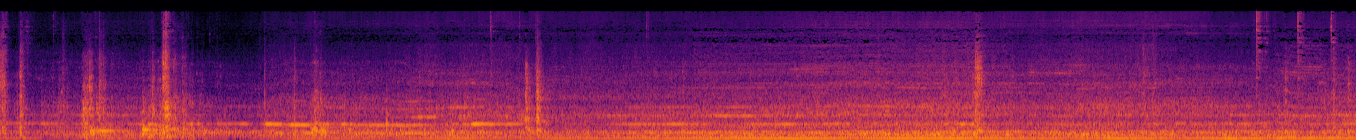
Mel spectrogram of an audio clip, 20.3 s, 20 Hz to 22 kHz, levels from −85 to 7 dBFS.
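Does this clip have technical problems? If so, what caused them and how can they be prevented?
Yes. At 0.62 s, a skip ahead: a stretch of audio was discarded, either lost in transit or dropped by an overflowing jitter buffer while later audio was already queued. Playback jumps forward with no gap, losing about a fifth of a second and splicing both sides together. A larger jitter buffer, or dropping audio less aggressively when it overflows, would avoid this.

From 0.72 to 2.09 s comes a jitter buffer speed-up. The buffer held more audio than its target, so the receiver trimmed short pitch-period pieces repeatedly, running about 8% fast at unchanged pitch and removing about a tenth of a second, which makes the sound hurried. A more stable network path would prevent this, as would gentler buffer adaptation that spreads the catch-up over a longer stretch.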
